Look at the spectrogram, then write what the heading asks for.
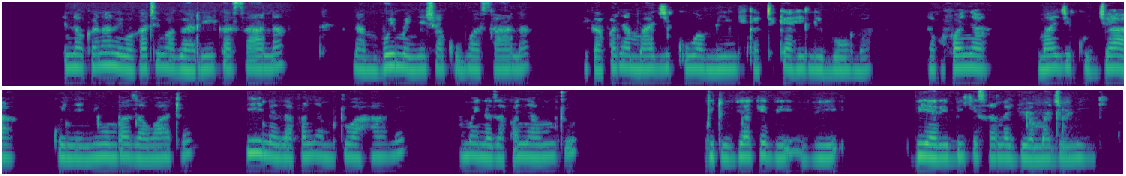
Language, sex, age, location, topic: Swahili, female, 18-24, Kisumu, health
